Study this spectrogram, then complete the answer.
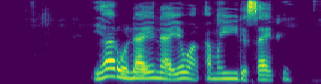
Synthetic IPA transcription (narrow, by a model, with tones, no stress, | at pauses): jaː˦ɽoː˨naː˦jɐ˦naː˨jɐ˦wɐ˨ŋʔa˦mɐ˦jiː˦da˨saː˦ɸiː˦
